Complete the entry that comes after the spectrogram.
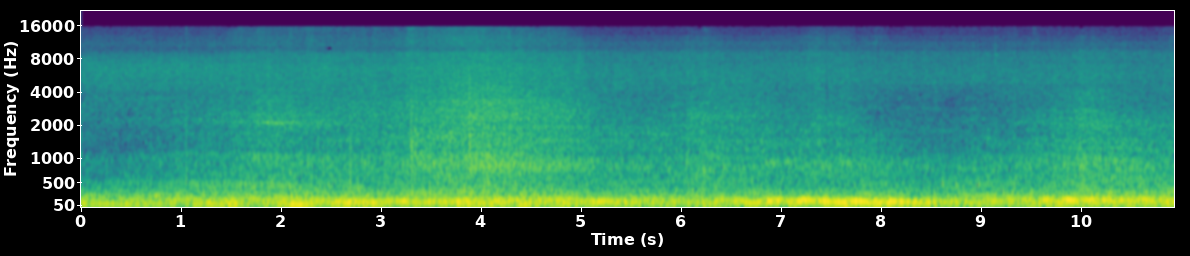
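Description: A steady low engine rumble, like a motor vehicle running nearby.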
